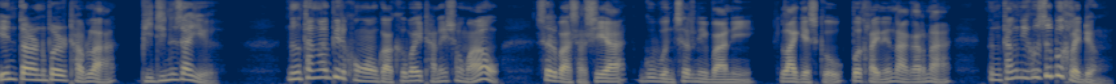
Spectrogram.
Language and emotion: Bodo, disgusted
